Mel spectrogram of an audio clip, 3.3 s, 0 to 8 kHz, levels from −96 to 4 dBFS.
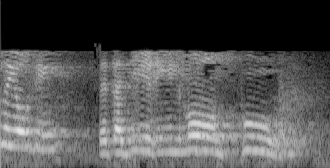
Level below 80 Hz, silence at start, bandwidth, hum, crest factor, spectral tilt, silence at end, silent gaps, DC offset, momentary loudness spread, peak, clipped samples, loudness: -52 dBFS; 0 s; 3.5 kHz; none; 16 dB; -10.5 dB/octave; 0.1 s; none; under 0.1%; 15 LU; -4 dBFS; under 0.1%; -19 LUFS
